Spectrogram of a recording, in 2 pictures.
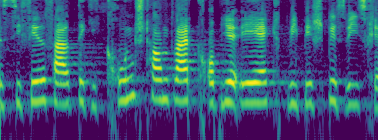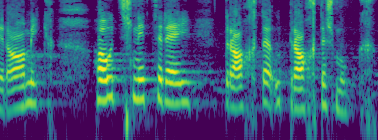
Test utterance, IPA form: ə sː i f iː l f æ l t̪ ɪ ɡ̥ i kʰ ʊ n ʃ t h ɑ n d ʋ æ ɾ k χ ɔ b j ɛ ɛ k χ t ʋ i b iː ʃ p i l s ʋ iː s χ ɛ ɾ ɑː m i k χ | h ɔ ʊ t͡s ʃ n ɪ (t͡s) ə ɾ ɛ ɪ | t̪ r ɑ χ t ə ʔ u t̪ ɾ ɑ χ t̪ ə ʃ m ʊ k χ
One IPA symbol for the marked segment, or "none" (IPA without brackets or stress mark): t͡s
